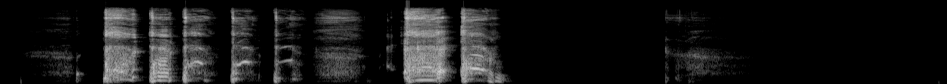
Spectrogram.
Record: cough_length: 9.5 s
cough_amplitude: 32768
cough_signal_mean_std_ratio: 0.33
survey_phase: beta (2021-08-13 to 2022-03-07)
age: 65+
gender: Male
wearing_mask: 'No'
symptom_new_continuous_cough: true
symptom_runny_or_blocked_nose: true
symptom_shortness_of_breath: true
symptom_sore_throat: true
symptom_fatigue: true
symptom_fever_high_temperature: true
symptom_headache: true
symptom_change_to_sense_of_smell_or_taste: true
symptom_loss_of_taste: true
symptom_onset: 4 days
smoker_status: Never smoked
respiratory_condition_asthma: false
respiratory_condition_other: false
recruitment_source: Test and Trace
submission_delay: 2 days
covid_test_result: Positive
covid_test_method: RT-qPCR
covid_ct_value: 15.8
covid_ct_gene: N gene
covid_ct_mean: 16.9
covid_viral_load: 2800000 copies/ml
covid_viral_load_category: High viral load (>1M copies/ml)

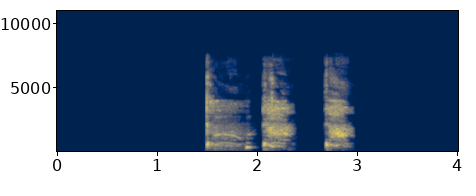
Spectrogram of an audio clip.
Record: three_cough_length: 4.0 s
three_cough_amplitude: 28574
three_cough_signal_mean_std_ratio: 0.35
survey_phase: beta (2021-08-13 to 2022-03-07)
age: 18-44
gender: Female
wearing_mask: 'No'
symptom_cough_any: true
symptom_runny_or_blocked_nose: true
symptom_fatigue: true
symptom_headache: true
symptom_other: true
symptom_onset: 7 days
smoker_status: Never smoked
respiratory_condition_asthma: true
respiratory_condition_other: false
recruitment_source: Test and Trace
submission_delay: 2 days
covid_test_result: Positive
covid_test_method: RT-qPCR
covid_ct_value: 27.3
covid_ct_gene: N gene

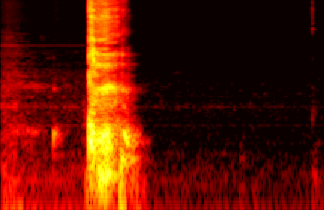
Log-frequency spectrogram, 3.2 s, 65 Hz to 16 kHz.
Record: cough_length: 3.2 s
cough_amplitude: 32768
cough_signal_mean_std_ratio: 0.25
survey_phase: beta (2021-08-13 to 2022-03-07)
age: 18-44
gender: Female
wearing_mask: 'No'
symptom_cough_any: true
symptom_new_continuous_cough: true
symptom_fatigue: true
symptom_fever_high_temperature: true
symptom_headache: true
symptom_change_to_sense_of_smell_or_taste: true
symptom_onset: 9 days
smoker_status: Never smoked
respiratory_condition_asthma: false
respiratory_condition_other: false
recruitment_source: Test and Trace
submission_delay: 1 day
covid_test_result: Positive
covid_test_method: RT-qPCR
covid_ct_value: 11.4
covid_ct_gene: ORF1ab gene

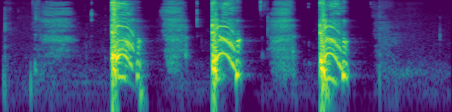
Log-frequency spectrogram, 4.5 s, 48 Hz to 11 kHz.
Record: three_cough_length: 4.5 s
three_cough_amplitude: 32768
three_cough_signal_mean_std_ratio: 0.33
survey_phase: beta (2021-08-13 to 2022-03-07)
age: 45-64
gender: Female
wearing_mask: 'No'
symptom_none: true
smoker_status: Never smoked
respiratory_condition_asthma: false
respiratory_condition_other: false
recruitment_source: REACT
submission_delay: 1 day
covid_test_result: Negative
covid_test_method: RT-qPCR
influenza_a_test_result: Negative
influenza_b_test_result: Negative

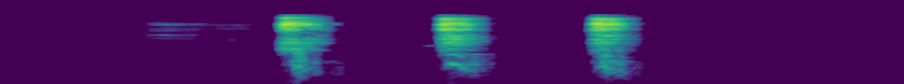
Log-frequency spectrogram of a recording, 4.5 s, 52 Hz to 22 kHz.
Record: exhalation_length: 4.5 s
exhalation_amplitude: 31115
exhalation_signal_mean_std_ratio: 0.28
survey_phase: beta (2021-08-13 to 2022-03-07)
age: 45-64
gender: Male
wearing_mask: 'No'
symptom_cough_any: true
symptom_runny_or_blocked_nose: true
symptom_sore_throat: true
symptom_fatigue: true
symptom_fever_high_temperature: true
symptom_headache: true
symptom_onset: 5 days
smoker_status: Ex-smoker
respiratory_condition_asthma: true
respiratory_condition_other: false
recruitment_source: Test and Trace
submission_delay: 2 days
covid_test_result: Negative
covid_test_method: RT-qPCR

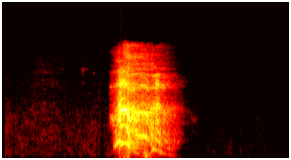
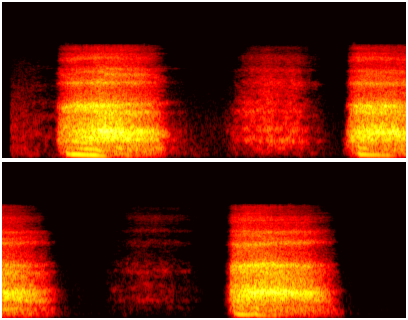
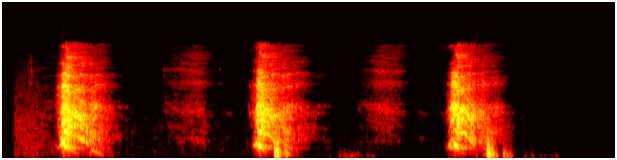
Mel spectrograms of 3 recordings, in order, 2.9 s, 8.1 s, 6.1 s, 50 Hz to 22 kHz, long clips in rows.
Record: cough_length: 2.9 s
cough_amplitude: 32768
cough_signal_mean_std_ratio: 0.29
exhalation_length: 8.1 s
exhalation_amplitude: 28364
exhalation_signal_mean_std_ratio: 0.49
three_cough_length: 6.1 s
three_cough_amplitude: 32768
three_cough_signal_mean_std_ratio: 0.3
survey_phase: beta (2021-08-13 to 2022-03-07)
age: 45-64
gender: Male
wearing_mask: 'No'
symptom_none: true
smoker_status: Never smoked
respiratory_condition_asthma: false
respiratory_condition_other: false
recruitment_source: REACT
submission_delay: 2 days
covid_test_result: Negative
covid_test_method: RT-qPCR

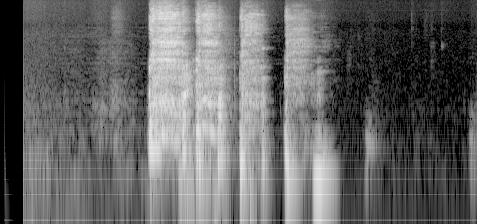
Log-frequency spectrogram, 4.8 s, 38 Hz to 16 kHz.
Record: cough_length: 4.8 s
cough_amplitude: 32768
cough_signal_mean_std_ratio: 0.42
survey_phase: alpha (2021-03-01 to 2021-08-12)
age: 45-64
gender: Male
wearing_mask: 'No'
symptom_none: true
smoker_status: Never smoked
respiratory_condition_asthma: false
respiratory_condition_other: false
recruitment_source: REACT
submission_delay: 1 day
covid_test_result: Negative
covid_test_method: RT-qPCR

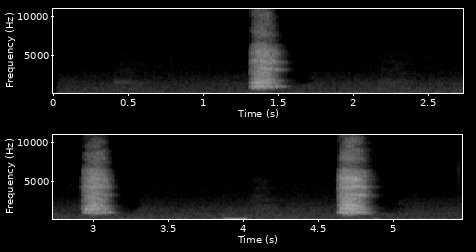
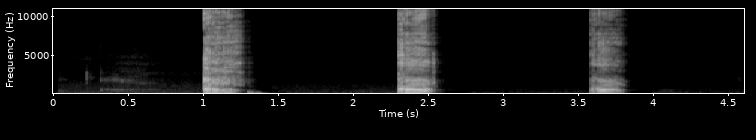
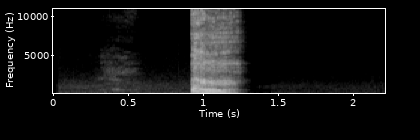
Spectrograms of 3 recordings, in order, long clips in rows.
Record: exhalation_length: 5.5 s
exhalation_amplitude: 15997
exhalation_signal_mean_std_ratio: 0.3
three_cough_length: 4.6 s
three_cough_amplitude: 31576
three_cough_signal_mean_std_ratio: 0.29
cough_length: 2.2 s
cough_amplitude: 32768
cough_signal_mean_std_ratio: 0.29
survey_phase: alpha (2021-03-01 to 2021-08-12)
age: 18-44
gender: Female
wearing_mask: 'No'
symptom_loss_of_taste: true
symptom_onset: 4 days
smoker_status: Ex-smoker
respiratory_condition_asthma: false
respiratory_condition_other: false
recruitment_source: Test and Trace
submission_delay: 2 days
covid_test_result: Positive
covid_test_method: RT-qPCR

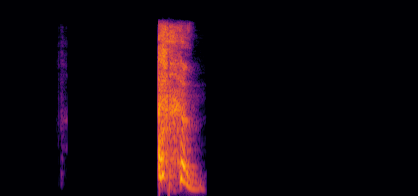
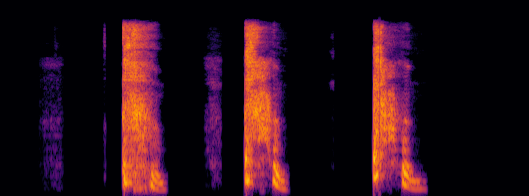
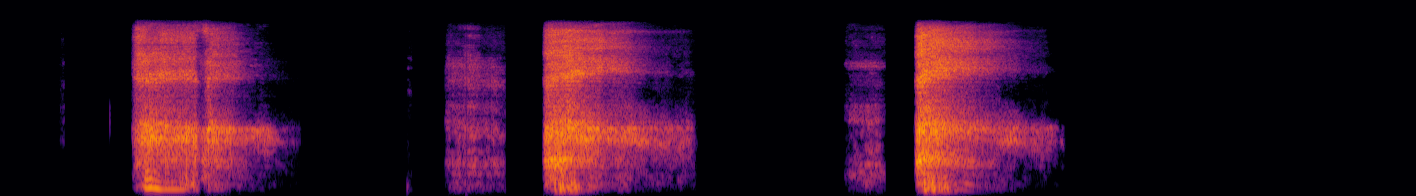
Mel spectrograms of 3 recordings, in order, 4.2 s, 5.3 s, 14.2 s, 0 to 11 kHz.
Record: cough_length: 4.2 s
cough_amplitude: 29612
cough_signal_mean_std_ratio: 0.21
three_cough_length: 5.3 s
three_cough_amplitude: 29629
three_cough_signal_mean_std_ratio: 0.35
exhalation_length: 14.2 s
exhalation_amplitude: 24142
exhalation_signal_mean_std_ratio: 0.35
survey_phase: beta (2021-08-13 to 2022-03-07)
age: 45-64
gender: Male
wearing_mask: 'No'
symptom_cough_any: true
symptom_shortness_of_breath: true
symptom_onset: 10 days
smoker_status: Never smoked
respiratory_condition_asthma: true
respiratory_condition_other: false
recruitment_source: REACT
submission_delay: 1 day
covid_test_result: Negative
covid_test_method: RT-qPCR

